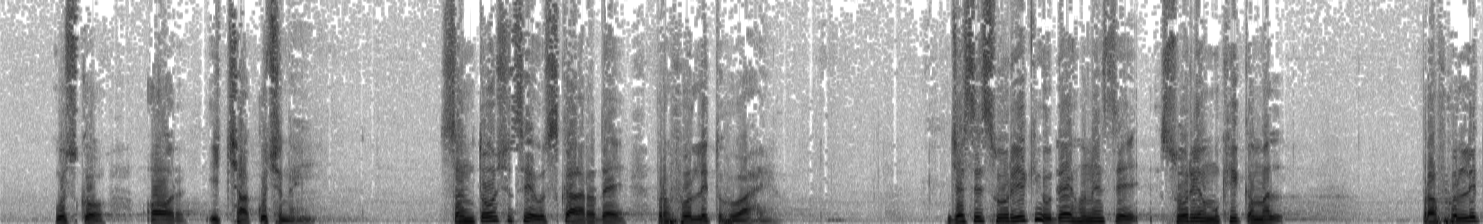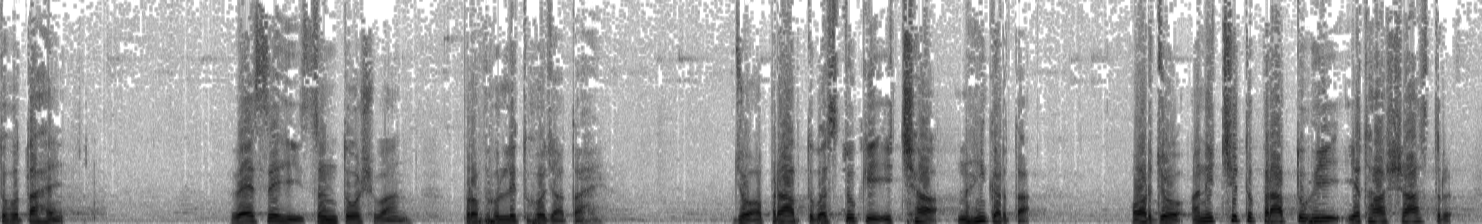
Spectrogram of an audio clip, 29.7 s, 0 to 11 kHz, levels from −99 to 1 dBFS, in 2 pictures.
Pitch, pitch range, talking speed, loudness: 140 Hz, 130-160 Hz, 90 wpm, -10 LUFS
